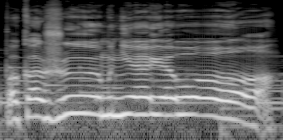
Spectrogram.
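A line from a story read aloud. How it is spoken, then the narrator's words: Bear growling. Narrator (Russian): зарычал медведь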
